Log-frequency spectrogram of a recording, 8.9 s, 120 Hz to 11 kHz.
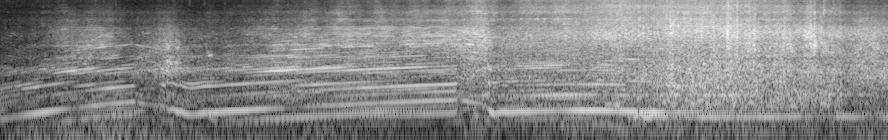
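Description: BMW M3 E46 straight-six and Porsche Cayman S flat-six at full throttle in a drag race. The engines rev up, drop in pitch at upshifts about two and five seconds in, and climb again. Tyre and wind noise swells as the cars pass.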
